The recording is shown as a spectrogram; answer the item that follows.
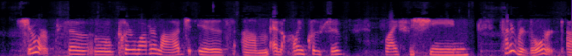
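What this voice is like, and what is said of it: Smooth radio-style voice. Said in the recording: “you got a radio voice. You're charming.”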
